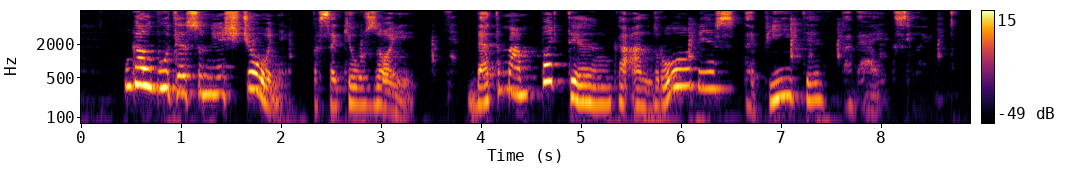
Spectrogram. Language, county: Lithuanian, Alytus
